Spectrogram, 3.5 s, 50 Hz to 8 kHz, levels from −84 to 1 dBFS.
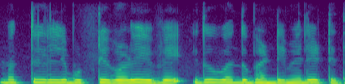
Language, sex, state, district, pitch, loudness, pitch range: Kannada, female, Karnataka, Bidar, 240 Hz, -12 LUFS, 230-250 Hz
